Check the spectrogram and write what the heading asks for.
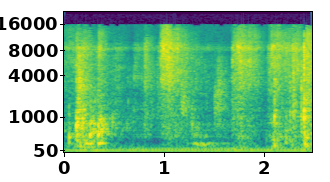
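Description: Faint handling noise: a few soft knocks and rustles as a plastic bag of frozen meat is pushed into place in a freezer.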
